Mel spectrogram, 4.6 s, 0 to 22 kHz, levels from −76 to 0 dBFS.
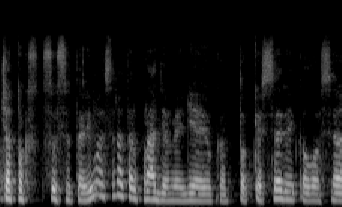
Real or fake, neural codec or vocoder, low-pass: real; none; 10.8 kHz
